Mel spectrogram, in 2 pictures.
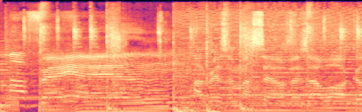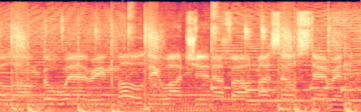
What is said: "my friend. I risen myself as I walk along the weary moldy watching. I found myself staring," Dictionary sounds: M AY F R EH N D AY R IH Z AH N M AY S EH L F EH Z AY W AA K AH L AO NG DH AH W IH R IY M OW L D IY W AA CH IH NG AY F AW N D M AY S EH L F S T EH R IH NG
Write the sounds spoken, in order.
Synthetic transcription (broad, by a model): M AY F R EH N AY R IH Z AH N M AY S EH L F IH Z AY W AA K AH L AO NG DH AH W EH R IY M OW L D IY W AA CH IH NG AY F AW N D M AY S EH L F S T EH R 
